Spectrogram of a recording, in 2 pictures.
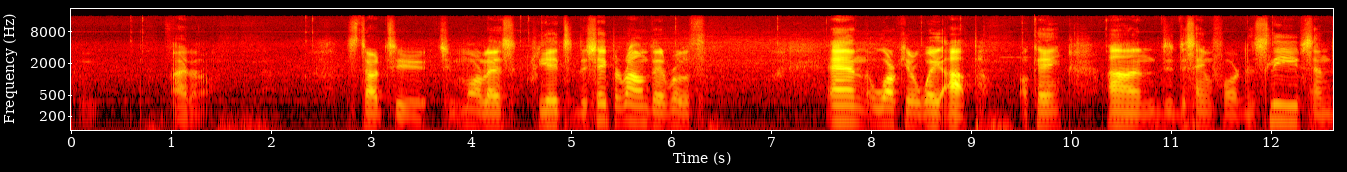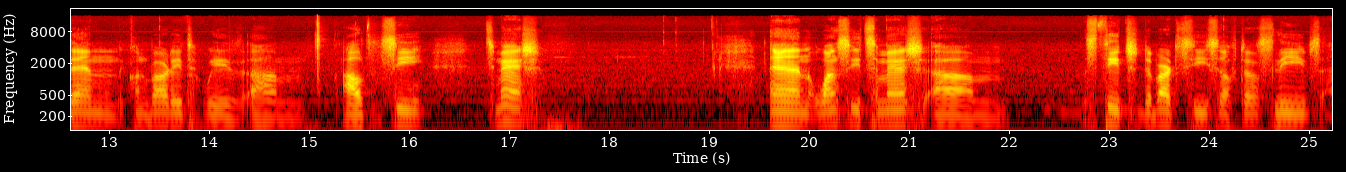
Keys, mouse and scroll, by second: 1.3 e, 3.7 s, 4.9 middle click, 9.4 middle click, 9.8-11.4 middle drag, 12.2-14.4 middle drag, 14.4 Tab, 15.6 alt+c, 20.1 Tab, 20.5-22.2 middle drag, 23.9-25.2 middle drag.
